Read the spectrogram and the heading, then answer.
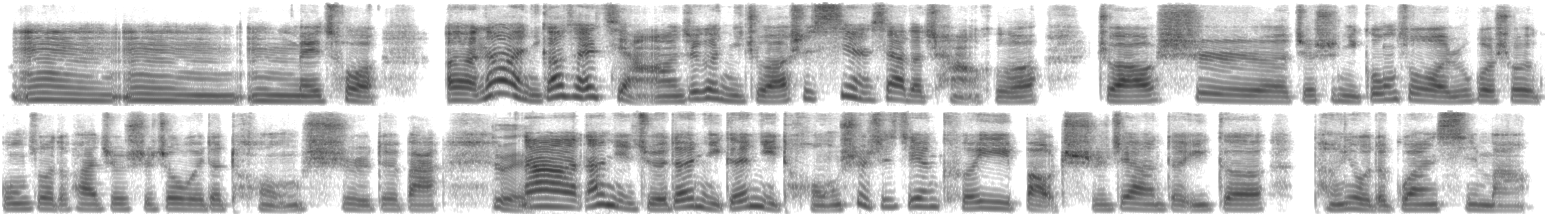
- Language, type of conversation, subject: Chinese, podcast, 你平时通常是通过什么方式认识新朋友的？
- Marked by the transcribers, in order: none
